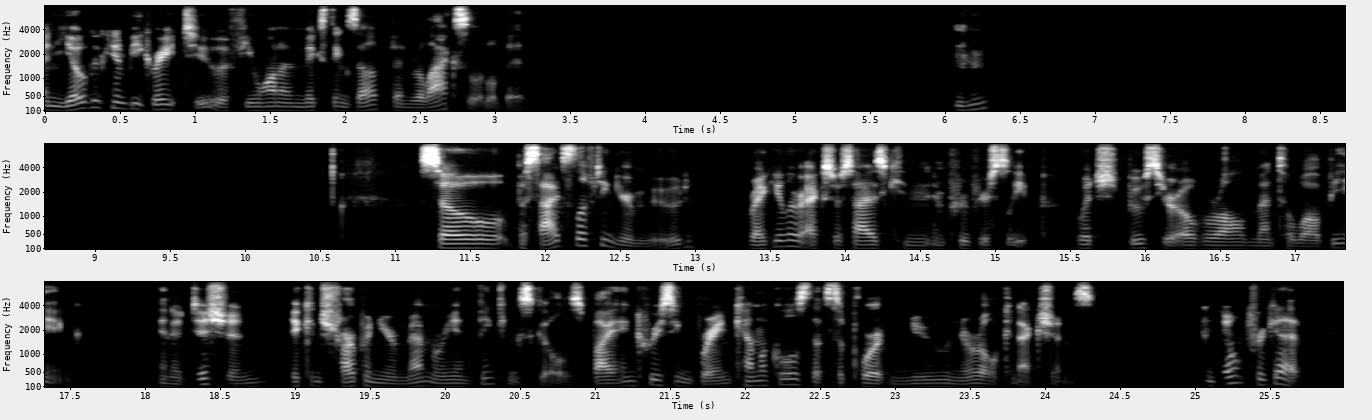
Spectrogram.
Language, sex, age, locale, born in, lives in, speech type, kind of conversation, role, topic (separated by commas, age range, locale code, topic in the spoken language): English, male, 25-29, en-US, Canada, United States, read, expert-assistant, expert, What impact does regular exercise have on mental health and mood?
